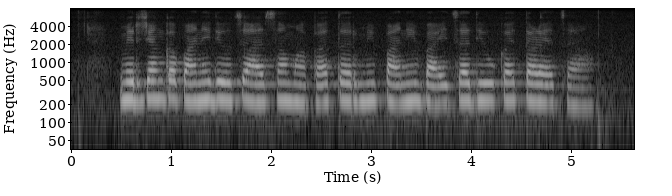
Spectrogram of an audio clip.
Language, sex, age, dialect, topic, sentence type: Marathi, female, 18-24, Southern Konkan, agriculture, question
